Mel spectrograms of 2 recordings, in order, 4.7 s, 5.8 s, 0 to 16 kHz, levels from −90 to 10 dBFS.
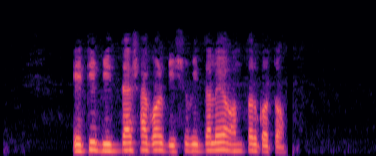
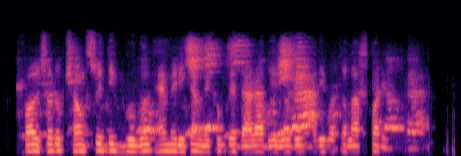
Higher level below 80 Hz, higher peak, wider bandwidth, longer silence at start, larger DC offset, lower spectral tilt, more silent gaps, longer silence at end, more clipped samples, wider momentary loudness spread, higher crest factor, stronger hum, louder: about the same, -62 dBFS vs -60 dBFS; about the same, -2 dBFS vs -2 dBFS; second, 6.4 kHz vs 7.2 kHz; first, 0.9 s vs 0.2 s; neither; first, -8.5 dB/octave vs -6.5 dB/octave; neither; first, 1.15 s vs 0.4 s; neither; about the same, 6 LU vs 7 LU; about the same, 18 dB vs 16 dB; neither; about the same, -19 LUFS vs -17 LUFS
